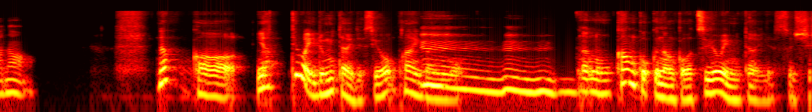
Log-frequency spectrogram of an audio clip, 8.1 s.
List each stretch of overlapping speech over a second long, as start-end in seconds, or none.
none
